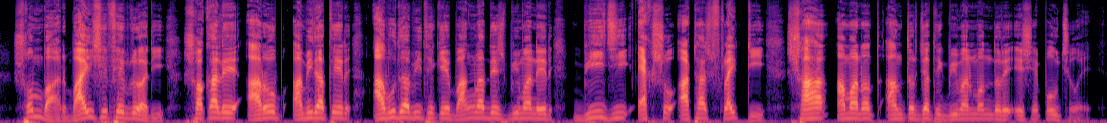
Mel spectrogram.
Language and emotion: Bengali, neutral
